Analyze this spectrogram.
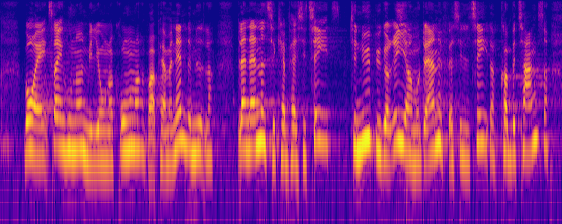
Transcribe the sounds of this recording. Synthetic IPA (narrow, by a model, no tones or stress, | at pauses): ʋɒɛt͡sʰʁɛ̰ːɦunɐð̞̩ˠmilio̝̰ːnɐkʰʁo̝ːnɐʋɑ̈pʰæɐmænen̰d̥əmið̞̰ˠlɐ | b̥lænd̥ænð̞̩ˠt͡sʰe̝lkʰæpʰæsit͡sʰe̝̰ːd̥ | t͡sʰe̝lnyːb̥yɡ̥ɐʁḭːɐɒ̽mo̝d̥æɐnəfæsilit͡sʰe̝̰ːd̥ɐkʰɒ̽mpət͡sʰɑ̈ŋsɐ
